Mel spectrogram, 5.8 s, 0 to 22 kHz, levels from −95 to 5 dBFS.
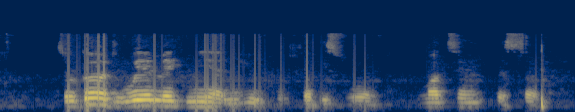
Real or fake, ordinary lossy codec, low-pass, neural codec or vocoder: real; MP3, 64 kbps; 7.2 kHz; none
